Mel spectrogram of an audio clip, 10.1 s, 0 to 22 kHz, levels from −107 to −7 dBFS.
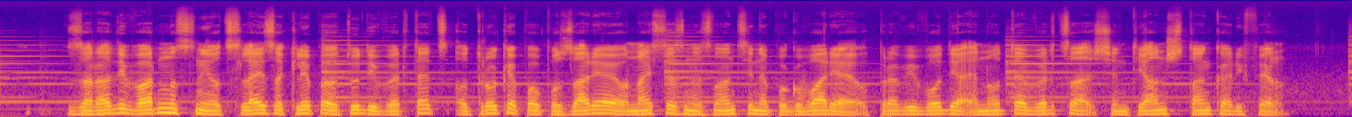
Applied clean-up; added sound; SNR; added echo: none; Church bell; 20 dB; none.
